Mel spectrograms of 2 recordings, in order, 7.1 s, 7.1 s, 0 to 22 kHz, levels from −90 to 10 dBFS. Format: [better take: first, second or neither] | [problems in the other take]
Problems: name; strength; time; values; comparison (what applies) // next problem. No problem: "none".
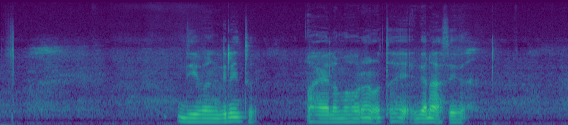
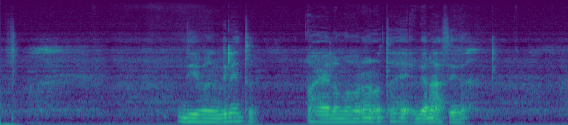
first | room echo; dies away in 0.2 s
